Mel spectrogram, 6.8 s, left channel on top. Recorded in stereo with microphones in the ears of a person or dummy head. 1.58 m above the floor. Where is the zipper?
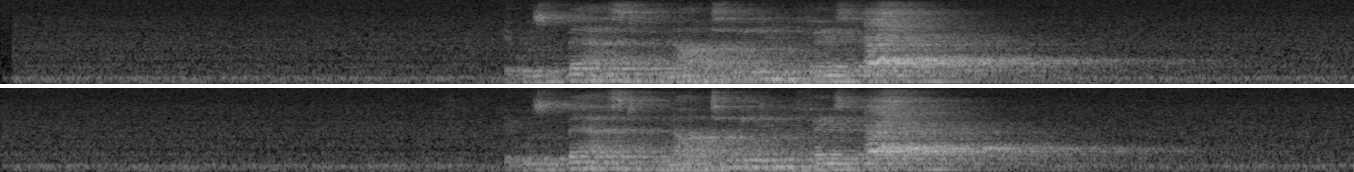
Centre (ahead or behind), 1.1 m.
